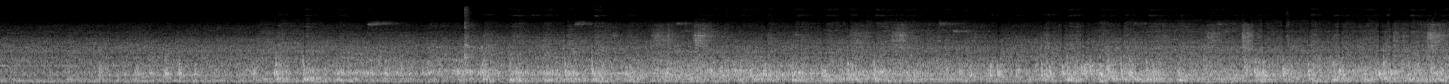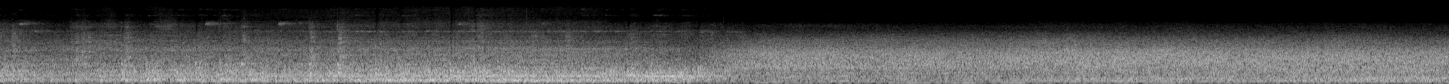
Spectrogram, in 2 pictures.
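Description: SBB passenger coaches running past close by, the wheels clattering over rail joints and points with brief faint squeals. About two-thirds of the way through, the sound cuts abruptly to a steadier rushing noise of road traffic.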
